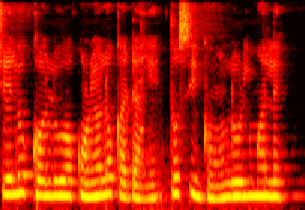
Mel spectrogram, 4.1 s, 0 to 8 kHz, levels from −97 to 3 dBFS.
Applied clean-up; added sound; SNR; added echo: neural separator model SepFormer DNS4.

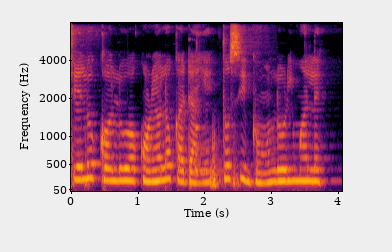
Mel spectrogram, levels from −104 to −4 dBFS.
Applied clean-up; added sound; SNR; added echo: none; Bowed string instrument; 19 dB; reverberation time 0.4 s.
